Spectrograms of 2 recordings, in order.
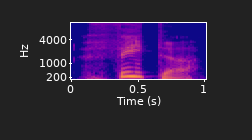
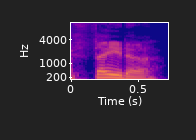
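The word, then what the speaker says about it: θήτα: Theta. A lot of people might say theta with this one, but it is actually theta.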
